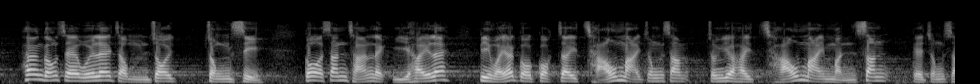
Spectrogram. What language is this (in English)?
Cantonese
